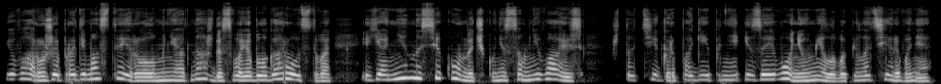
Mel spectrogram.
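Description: A gullible male alien trader, eager and easily impressed, blurting out questions, as a woman reads him. The voice is pitched a little above her own, louder, and the recording is dry and close. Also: no room sound, natural voice. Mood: earnest, loud. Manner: eager, gasping, quick to believe. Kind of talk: audiobook character reading.

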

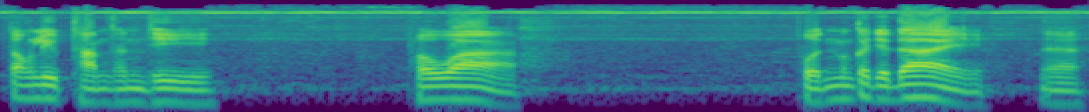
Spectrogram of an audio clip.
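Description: Older monk teaching dharma, calm and slow-paced, smooth clear voice. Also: male voice, medium pitch. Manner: calm, unhurried, adds a soft "na" at the end of phrases. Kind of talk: dharma talk.

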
